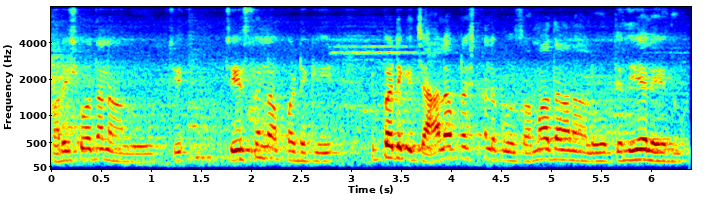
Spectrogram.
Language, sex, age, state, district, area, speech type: Telugu, male, 18-30, Telangana, Nizamabad, urban, spontaneous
